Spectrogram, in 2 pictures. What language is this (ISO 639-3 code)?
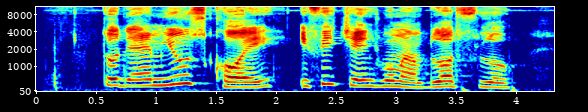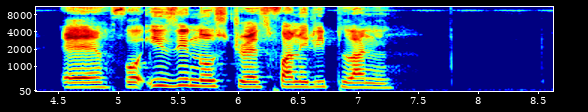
pcm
